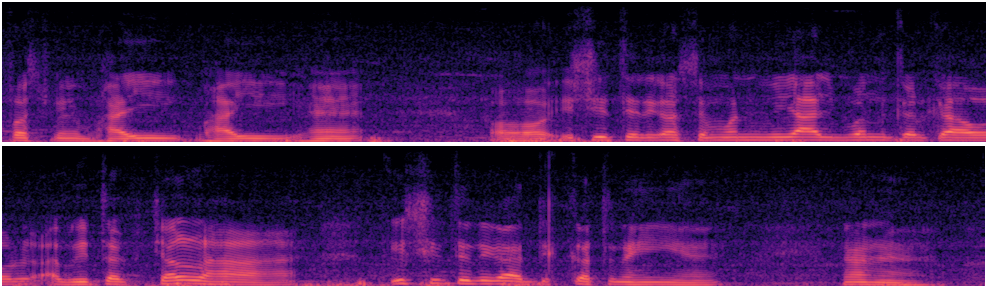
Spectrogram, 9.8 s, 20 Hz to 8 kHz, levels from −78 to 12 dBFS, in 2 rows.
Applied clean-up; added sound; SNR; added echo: none; none; none; none.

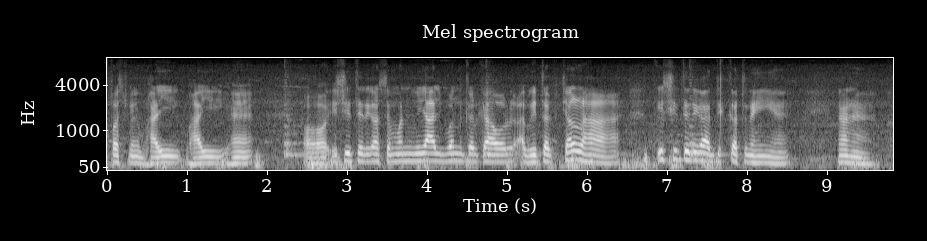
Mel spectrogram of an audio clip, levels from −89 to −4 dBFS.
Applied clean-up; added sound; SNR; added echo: none; Bowed string instrument; 19 dB; none.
